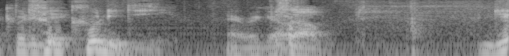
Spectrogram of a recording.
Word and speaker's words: Cudighi: He's familiar with Cudighi. Is that how that's how you pronounce it, right? Cudighi? Cudighi.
